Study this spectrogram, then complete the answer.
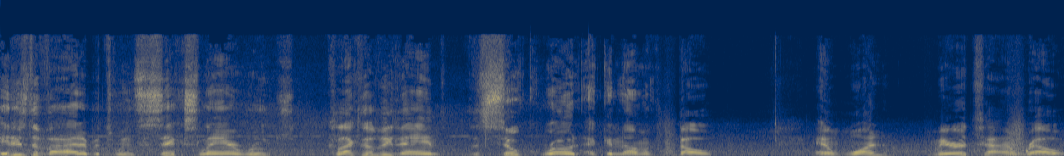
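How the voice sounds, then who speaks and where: There is noticeable background noise as a man speaks at a high pitch and a moderate pace with ordinary pitch variation. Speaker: YouTube commentator. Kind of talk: reading aloud. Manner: halting.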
